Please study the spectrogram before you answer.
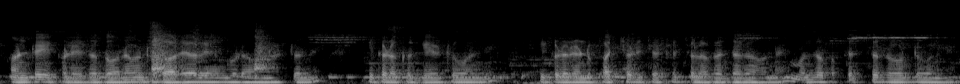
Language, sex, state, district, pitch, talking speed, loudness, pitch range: Telugu, female, Andhra Pradesh, Krishna, 105 Hz, 125 wpm, -32 LUFS, 100-110 Hz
